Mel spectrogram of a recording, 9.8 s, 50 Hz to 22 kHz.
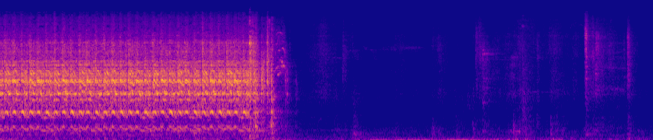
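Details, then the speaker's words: Abandoned 1953 Plymouth Cranbrook, unrun for 25+ years, on a new battery: steady rapid starter cranking, about four beats a second for four seconds, then stops, as the mechanical fuel pump pulls fuel through a short line. No firing yet. "I'm try to position this camera so we can see if the uh fuel is getting pulled up with the fuel pump"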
